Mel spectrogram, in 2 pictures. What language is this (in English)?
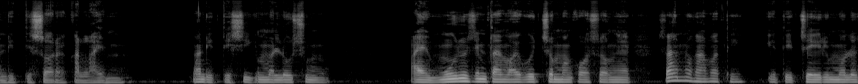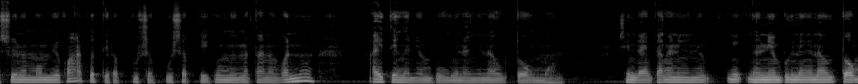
Mandara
